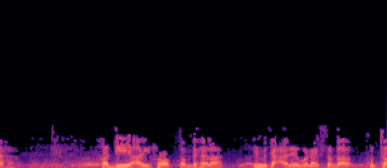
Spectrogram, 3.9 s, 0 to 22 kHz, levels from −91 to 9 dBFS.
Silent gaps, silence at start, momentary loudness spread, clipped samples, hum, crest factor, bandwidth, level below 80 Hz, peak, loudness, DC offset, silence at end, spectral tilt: none; 0 s; 18 LU; under 0.1%; none; 14 dB; 5.6 kHz; -44 dBFS; -6 dBFS; -19 LUFS; under 0.1%; 0 s; -4.5 dB/octave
